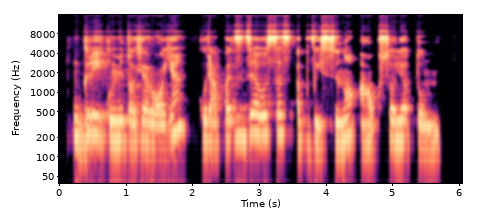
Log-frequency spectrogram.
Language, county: Lithuanian, Tauragė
